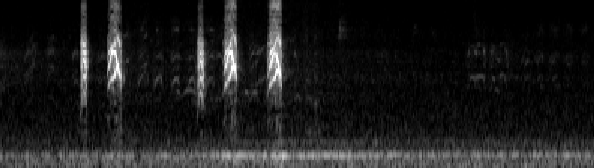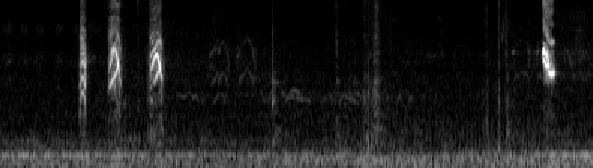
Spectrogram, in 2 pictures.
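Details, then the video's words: ['Female white-throated seedeater in Rio Grande do Norte, Brazil, calling to excite the male: clusters of quick, high, clipped chip notes, three to five in a run, then a pause and one final chip, with a low hum behind.'] "Fêmea de golinha ou patativa brejal chamando e macheando para esquentar o golinha"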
